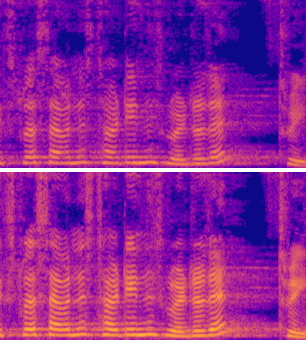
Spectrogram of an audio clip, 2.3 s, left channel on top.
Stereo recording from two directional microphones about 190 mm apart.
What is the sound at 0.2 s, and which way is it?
A woman's voice, 40° right (ahead or behind).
